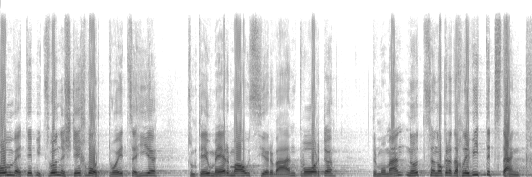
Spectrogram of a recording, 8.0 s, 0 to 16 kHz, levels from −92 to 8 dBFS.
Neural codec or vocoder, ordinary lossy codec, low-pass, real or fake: none; none; 14.4 kHz; real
